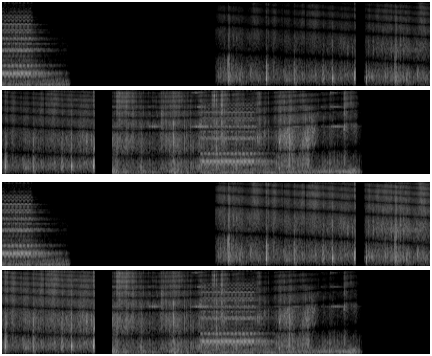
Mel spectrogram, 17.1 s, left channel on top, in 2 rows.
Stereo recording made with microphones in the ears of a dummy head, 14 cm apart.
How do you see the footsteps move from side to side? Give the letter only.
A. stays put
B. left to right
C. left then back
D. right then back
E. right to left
E.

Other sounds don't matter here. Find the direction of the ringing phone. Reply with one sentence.
You can hear the ringing phone in the centre.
